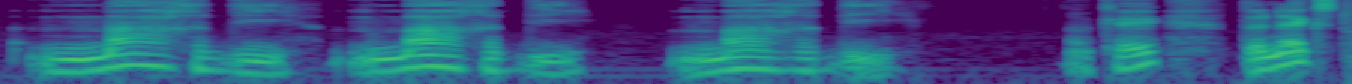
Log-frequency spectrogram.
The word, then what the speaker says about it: mardi: You don't need to go too deep like mardi, no, no, no. You don't move your tongue, so it doesn't sound like mardi, no. It's really soft, mardi, mardi, mardi, okay?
